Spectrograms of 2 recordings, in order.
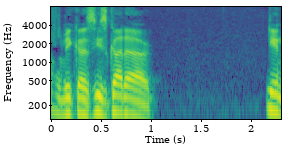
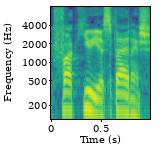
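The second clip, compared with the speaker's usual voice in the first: ordinary delivery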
